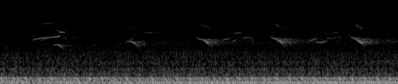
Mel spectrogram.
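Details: Osprey on the St. Johns River just north of Mullet Lake Park, Florida, giving short, high whistled chirps, some slurred downward, under the steady low drone of a boat motor idling at about 2.5 mph.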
